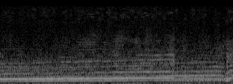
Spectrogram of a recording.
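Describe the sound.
GT3 race cars at Le Castellet drive through a long right-hander into a tight left-hander, their engines giving a loud, sustained, buzzing drone with strong steady tones throughout.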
